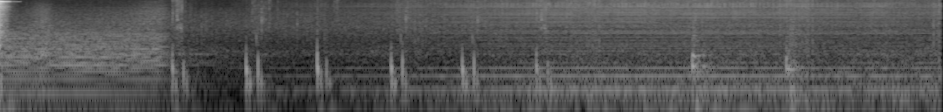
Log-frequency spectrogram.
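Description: Footsteps thud on a hard floor.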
